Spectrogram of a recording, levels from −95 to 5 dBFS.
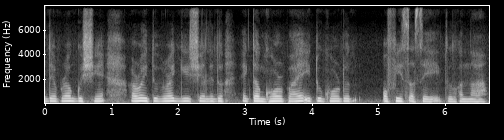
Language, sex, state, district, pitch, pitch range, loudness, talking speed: Nagamese, male, Nagaland, Kohima, 195 Hz, 185-200 Hz, -16 LUFS, 155 wpm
